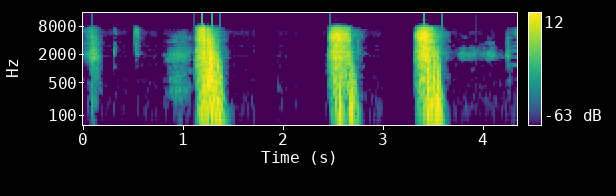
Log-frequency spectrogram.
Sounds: Sniff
